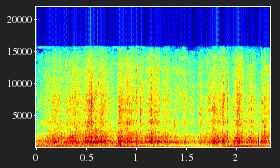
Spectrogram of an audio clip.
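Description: White crinkle-cut paper shred filler rustling and crackling as a hand presses a hollow into it inside a cardboard gift box.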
